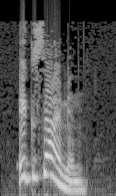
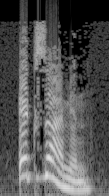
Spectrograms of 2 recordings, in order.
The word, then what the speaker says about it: Экзамен: Экзамен. Экзамен.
